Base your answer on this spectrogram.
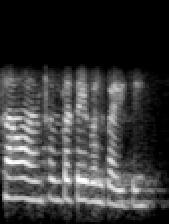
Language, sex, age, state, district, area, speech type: Marathi, female, 18-30, Maharashtra, Ahmednagar, urban, conversation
